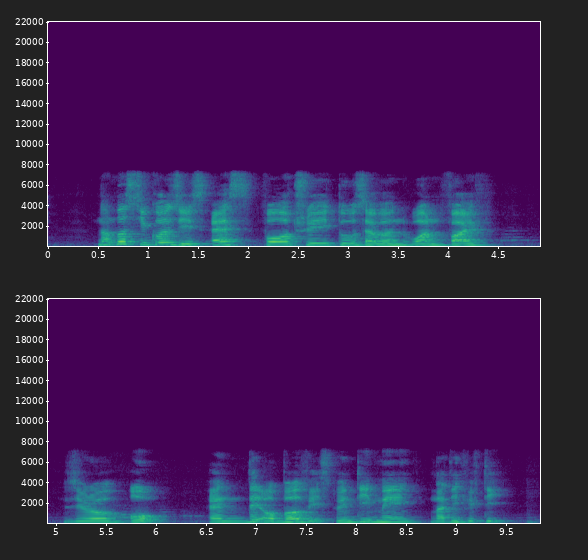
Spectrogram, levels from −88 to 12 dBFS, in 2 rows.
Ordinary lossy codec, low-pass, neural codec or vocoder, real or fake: none; 7.2 kHz; none; real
